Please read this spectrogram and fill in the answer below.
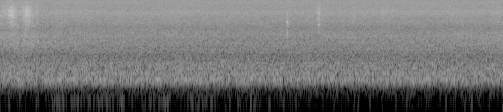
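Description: Steady, even background hiss of outdoor ambience, with a few faint rustles in the first half-second and two faint ticks about six seconds in.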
